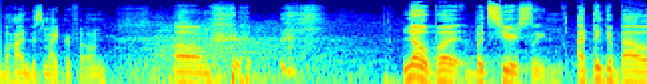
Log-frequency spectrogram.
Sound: laughter

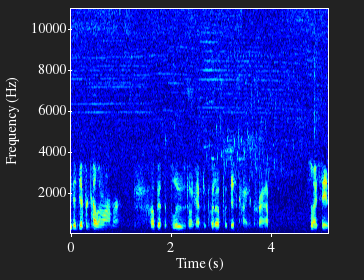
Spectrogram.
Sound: sigh

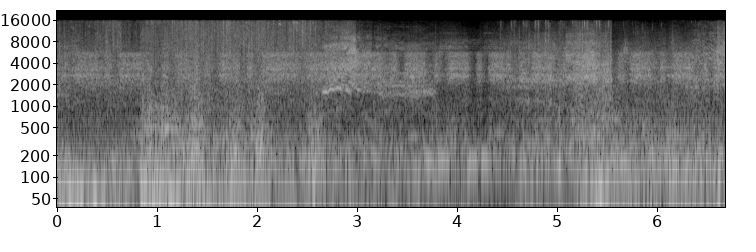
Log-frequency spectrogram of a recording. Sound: guitar music; Demo bat screeches

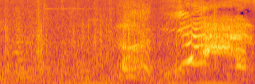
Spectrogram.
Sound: gasps

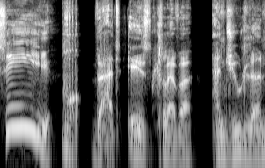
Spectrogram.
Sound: snort

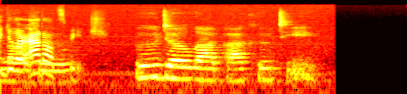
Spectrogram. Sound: non-english speech

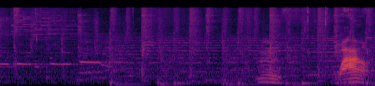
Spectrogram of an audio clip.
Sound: eating

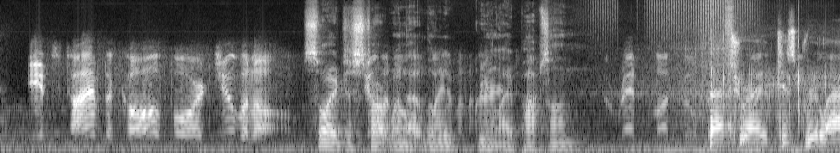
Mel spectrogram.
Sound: faint commercial plays

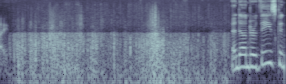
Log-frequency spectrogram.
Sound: wind blowing

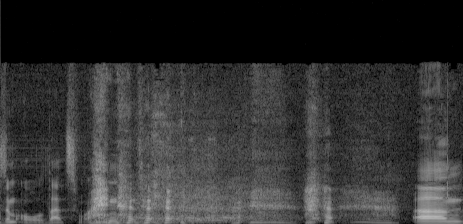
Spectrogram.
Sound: laughter

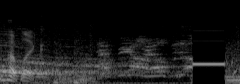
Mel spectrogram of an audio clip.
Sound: shouting in background; beep

